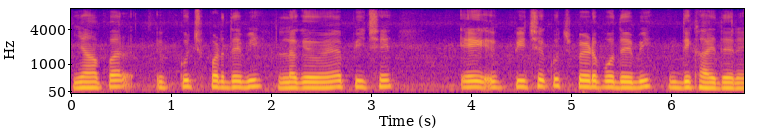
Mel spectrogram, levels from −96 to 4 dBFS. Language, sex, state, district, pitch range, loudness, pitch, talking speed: Hindi, male, Uttar Pradesh, Shamli, 150-175 Hz, -14 LUFS, 165 Hz, 180 wpm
